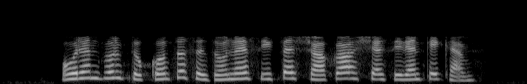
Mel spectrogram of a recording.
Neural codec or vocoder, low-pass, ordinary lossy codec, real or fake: autoencoder, 44.1 kHz, a latent of 192 numbers a frame, MeloTTS; 3.6 kHz; Opus, 32 kbps; fake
